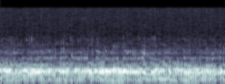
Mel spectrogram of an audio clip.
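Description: Steady, muffled water noise picked up by a microphone submerged in a bathtub.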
